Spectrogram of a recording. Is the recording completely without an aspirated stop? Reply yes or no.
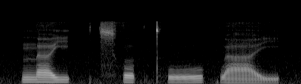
no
